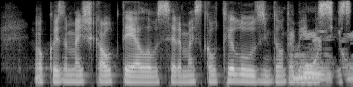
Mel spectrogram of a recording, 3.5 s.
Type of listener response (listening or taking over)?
taking over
